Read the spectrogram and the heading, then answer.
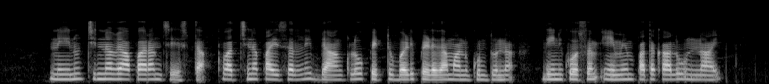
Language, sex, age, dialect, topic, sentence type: Telugu, female, 18-24, Telangana, banking, question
